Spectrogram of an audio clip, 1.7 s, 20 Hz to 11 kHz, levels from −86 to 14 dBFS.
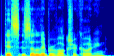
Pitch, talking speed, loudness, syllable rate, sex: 90 Hz, 175 wpm, -20 LUFS, 6.3 syllables/s, male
